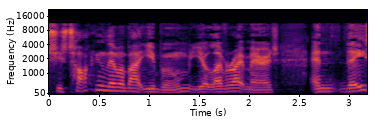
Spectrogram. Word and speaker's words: Yibum: Yibum, Y-I-B-U-M.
